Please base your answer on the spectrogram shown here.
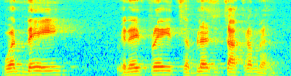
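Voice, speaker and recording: A man's voice: medium pitch, slow pace, slight background noise. A middle-aged man preaching a personal testimony, mixing Filipino and English, acting out the voices in his story. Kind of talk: testimony sermon.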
